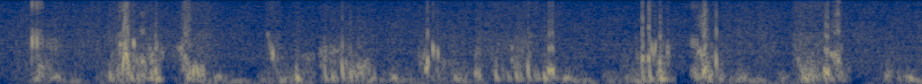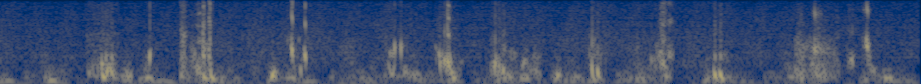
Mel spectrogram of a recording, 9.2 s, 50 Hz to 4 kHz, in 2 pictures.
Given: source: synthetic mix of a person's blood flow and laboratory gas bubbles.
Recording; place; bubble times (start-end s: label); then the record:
Doppler ultrasound of blood flow; precordium
0.15-0.32 s: bubbles
0.54-0.84 s: bubbles
0.89-1.09 s: bubbles
1.33-1.42 s: bubbles
1.47-1.89 s: bubbles
2.11-2.24 s: bubbles
2.38-2.82 s: bubbles
3.18-3.39 s: bubbles
3.46-3.63 s: bubbles
3.97-4.27 s: bubbles
5.04-5.23 s: bubbles
5.34-5.41 s: bubbles
5.52-5.73 s: bubbles
6.04-6.19 s: bubbles
6.54-6.69 s: bubbles
6.79-6.94 s: bubbles
7.06-7.33 s: bubbles
7.54-7.66 s: bubbles
7.86-7.99 s: bubbles
8.15-8.28 s: bubbles
8.58-8.82 s: bubbles
8.85-9.04 s: bubbles
From the record:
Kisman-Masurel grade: 243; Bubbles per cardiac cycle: several, 3 to 8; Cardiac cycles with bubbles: 100%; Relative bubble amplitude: loud (0.450 to 0.775); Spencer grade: 3 (all of the cardiac periods contain showers or single bubble signals, but not dominating or overriding the cardiac motion signals); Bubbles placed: anywhere in the cardiac cycle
